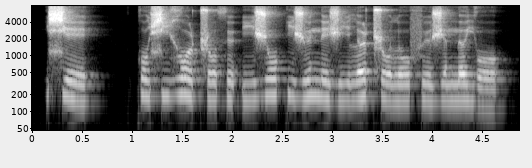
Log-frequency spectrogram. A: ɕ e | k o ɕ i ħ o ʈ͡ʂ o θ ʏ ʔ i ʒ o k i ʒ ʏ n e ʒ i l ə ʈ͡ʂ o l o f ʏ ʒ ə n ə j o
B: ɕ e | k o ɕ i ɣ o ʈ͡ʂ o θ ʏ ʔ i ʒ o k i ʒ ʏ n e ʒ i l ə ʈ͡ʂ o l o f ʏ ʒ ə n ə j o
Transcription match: B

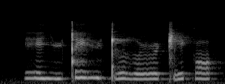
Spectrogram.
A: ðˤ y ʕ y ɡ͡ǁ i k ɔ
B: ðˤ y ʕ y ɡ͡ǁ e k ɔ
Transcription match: B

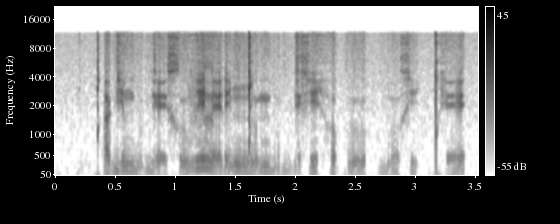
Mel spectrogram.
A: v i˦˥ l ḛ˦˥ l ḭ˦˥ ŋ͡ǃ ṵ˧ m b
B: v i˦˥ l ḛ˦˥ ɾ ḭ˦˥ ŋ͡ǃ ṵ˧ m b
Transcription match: B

